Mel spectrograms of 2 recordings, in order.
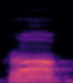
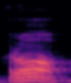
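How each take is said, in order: First: The vowel is a full, heavy aw sound. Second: The vowel is a full, heavy aw sound.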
